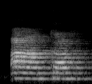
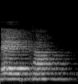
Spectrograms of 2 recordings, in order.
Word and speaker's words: aka: Number one is aka. Aka, hand. Aka means hand. In Nsụka, it is pronounced eka, eka.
